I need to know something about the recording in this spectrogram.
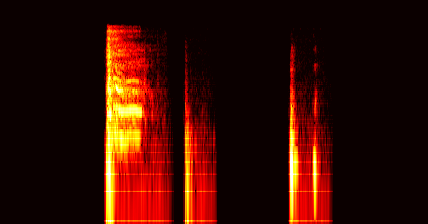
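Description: A young woman groans briefly close to a microphone.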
